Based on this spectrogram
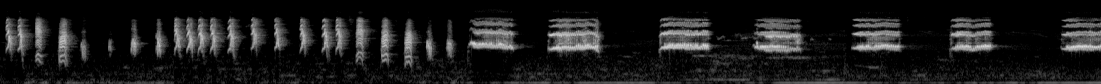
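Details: Long-tailed shrike in full song, mimicking canary and many other birds; a rapid rattle of clicking notes gives way to harsh, drawn-out, nasal calls repeated about once a second over a low hum.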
